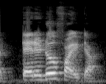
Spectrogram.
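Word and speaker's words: Pteridophyta: में पेड़ों फाइटर तेजोमय पीस साइलेंट है स्पेलिंग ध्यान रखना टेरिडोफाइटा टेरिडोफाइटा पड़ते हैं इसको ध्यान रखना हम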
